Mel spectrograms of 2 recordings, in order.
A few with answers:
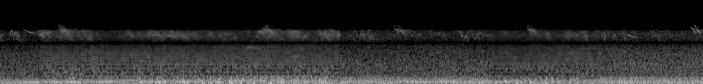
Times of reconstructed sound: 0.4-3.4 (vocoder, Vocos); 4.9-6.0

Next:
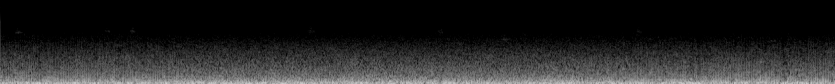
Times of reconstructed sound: 0.0-1.8 (vocoder, Vocos); 6.1-8.4

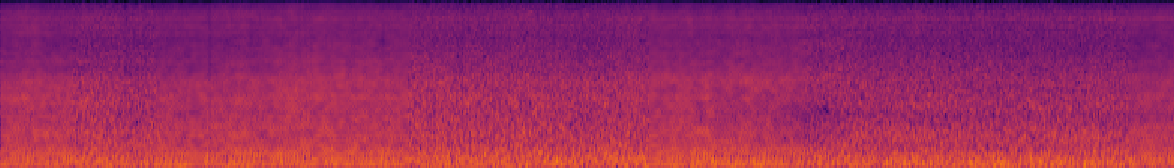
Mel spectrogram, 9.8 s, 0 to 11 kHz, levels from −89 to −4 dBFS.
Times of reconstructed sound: 0.0-0.6 (vocoder, Vocos); 1.3-3.4; 5.4-6.7; 9.4-9.8

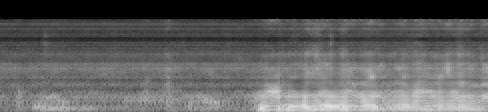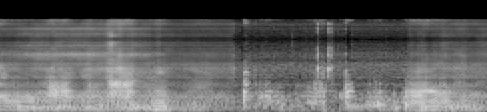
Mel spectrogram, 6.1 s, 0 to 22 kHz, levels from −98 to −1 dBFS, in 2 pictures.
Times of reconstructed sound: 0.0-4.5 (vocoder, Vocos); 5.6-6.1

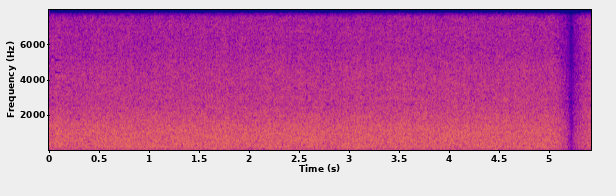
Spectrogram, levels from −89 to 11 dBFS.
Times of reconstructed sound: none

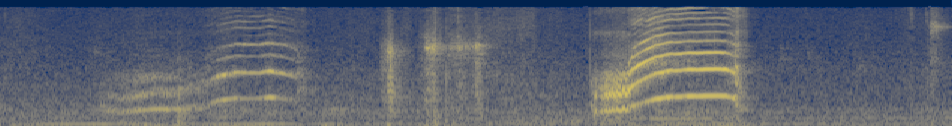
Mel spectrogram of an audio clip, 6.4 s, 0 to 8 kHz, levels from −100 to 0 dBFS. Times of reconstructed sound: none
